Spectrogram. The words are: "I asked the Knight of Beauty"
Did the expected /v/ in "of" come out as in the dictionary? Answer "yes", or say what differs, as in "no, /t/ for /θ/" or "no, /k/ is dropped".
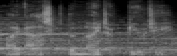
yes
